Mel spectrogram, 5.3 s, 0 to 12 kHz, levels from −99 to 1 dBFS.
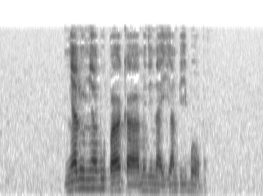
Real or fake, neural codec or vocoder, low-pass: real; none; 7.2 kHz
